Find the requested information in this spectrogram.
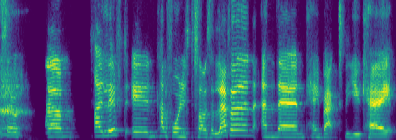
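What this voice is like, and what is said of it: Strong British accent. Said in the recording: “I've got an incredibly British accent”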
